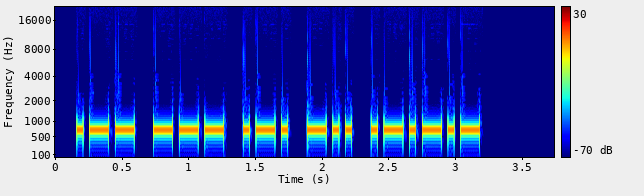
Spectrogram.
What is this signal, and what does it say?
Morse code, heard as a keyed tone, about 25 wpm, 700 Hz. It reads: WORD.
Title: Pangram Challenge v2 - 25wpm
